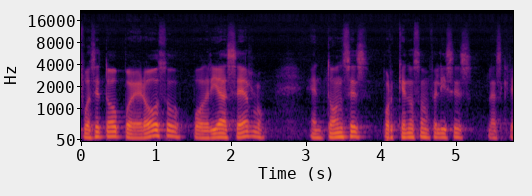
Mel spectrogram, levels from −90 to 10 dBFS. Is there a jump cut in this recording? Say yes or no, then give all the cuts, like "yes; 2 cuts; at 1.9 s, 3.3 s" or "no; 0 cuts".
no; 0 cuts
